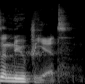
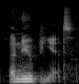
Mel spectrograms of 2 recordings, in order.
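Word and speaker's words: Iñupiat: Okay, it is Inupiat. Inupiat is how you pronounce it.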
